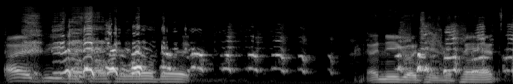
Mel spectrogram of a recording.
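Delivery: very high, squeaky laughing speech; helpless laughter. Real, not acted. Drew has laughed until he leaked, helpless squeal. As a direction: squeeze the words out through laughter. Cracking up after impression.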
